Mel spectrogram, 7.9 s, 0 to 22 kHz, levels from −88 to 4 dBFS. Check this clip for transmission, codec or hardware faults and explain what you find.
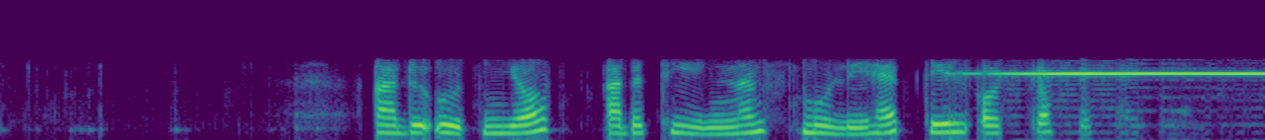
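Two faults are present. Throughout, the G.723.1 codec's 30 ms frames and slow voice model leave the speech muffled and hoarse, with smeared consonants, band-limited to 250 Hz to 3.5 kHz, at about 6.3 kbit/s. From 5.87 s to the end, a loudspeaker feedback squeal appears: the microphone re-amplifies its own loudspeaker, and a 2.5 kHz tone swells over about a second until it sits about 5 dB above the speech.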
